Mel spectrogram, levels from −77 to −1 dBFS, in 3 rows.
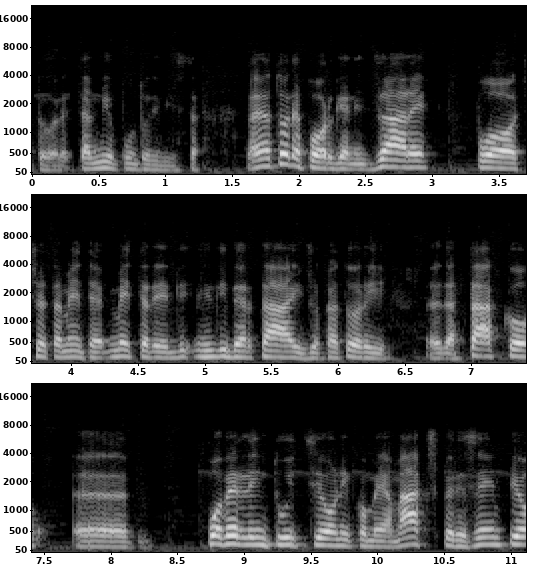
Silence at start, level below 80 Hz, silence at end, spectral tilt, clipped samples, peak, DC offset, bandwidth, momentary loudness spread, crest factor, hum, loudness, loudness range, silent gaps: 0.05 s; -60 dBFS; 0 s; -7.5 dB/octave; under 0.1%; -4 dBFS; under 0.1%; 9 kHz; 13 LU; 16 dB; none; -21 LUFS; 2 LU; none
